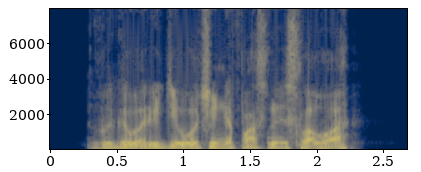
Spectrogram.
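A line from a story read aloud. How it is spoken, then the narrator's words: Grumbling. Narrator (Russian): проворчал охотник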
